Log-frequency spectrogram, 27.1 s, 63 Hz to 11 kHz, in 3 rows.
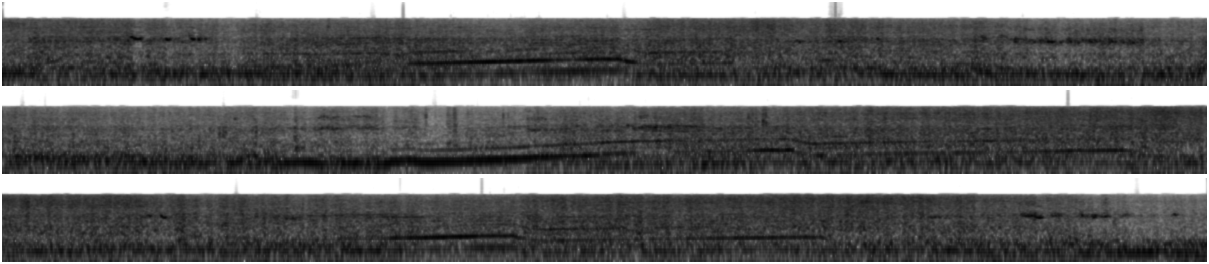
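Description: Nissan R35 GT-R's twin-turbo V6, heard from inside the cabin while driven hard on an autocross course. The revs climb and drop back several times as the car accelerates, shifts and slows between corners.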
